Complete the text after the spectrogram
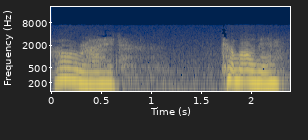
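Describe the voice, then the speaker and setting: A woman's voice: medium pitch, steady tone, takes it slowly, background noise, lightly acted. An actress playing a wistful, plain-spoken young Texas country woman in a 1970s radio drama. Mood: wary, reluctant. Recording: dull vintage radio broadcast recording. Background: music.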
